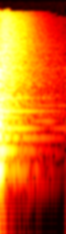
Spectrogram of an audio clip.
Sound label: snare drum sample g key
